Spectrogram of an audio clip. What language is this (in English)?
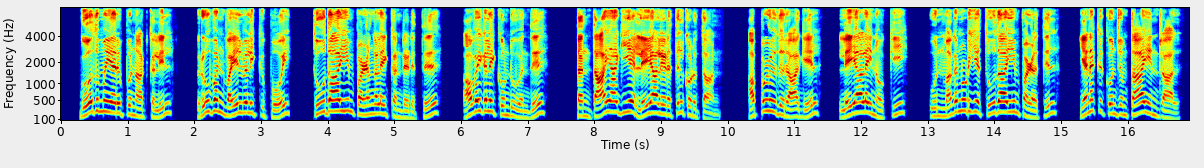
Tamil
